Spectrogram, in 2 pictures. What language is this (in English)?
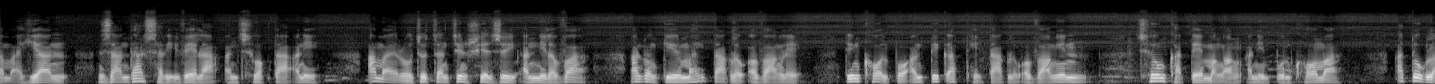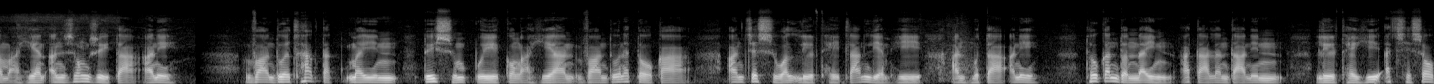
Thai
